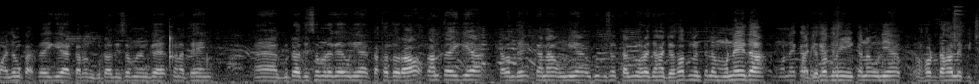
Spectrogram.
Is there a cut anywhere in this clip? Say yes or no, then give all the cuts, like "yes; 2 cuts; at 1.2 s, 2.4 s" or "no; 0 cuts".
yes; 1 cut; at 8.3 s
